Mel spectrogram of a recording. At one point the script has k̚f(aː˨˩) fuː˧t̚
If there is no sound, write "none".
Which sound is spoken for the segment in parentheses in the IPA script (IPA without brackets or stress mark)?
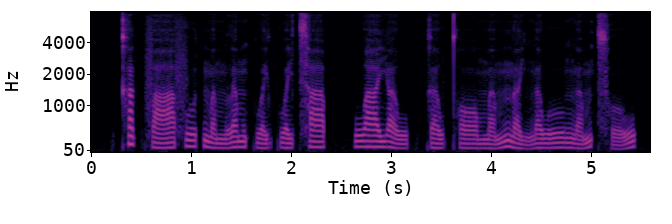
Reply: aː˨˧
